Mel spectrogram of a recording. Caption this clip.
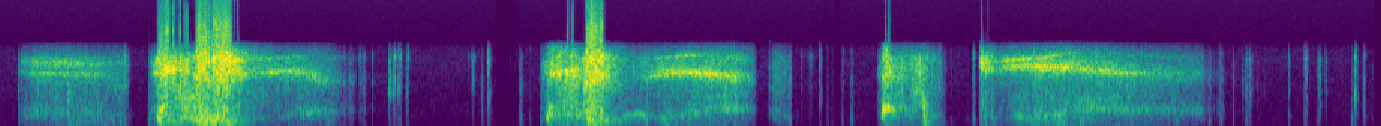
A few raspy sneezing sounds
